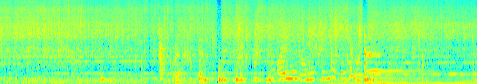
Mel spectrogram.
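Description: Liquid bubbles and sizzles steadily in a pot.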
